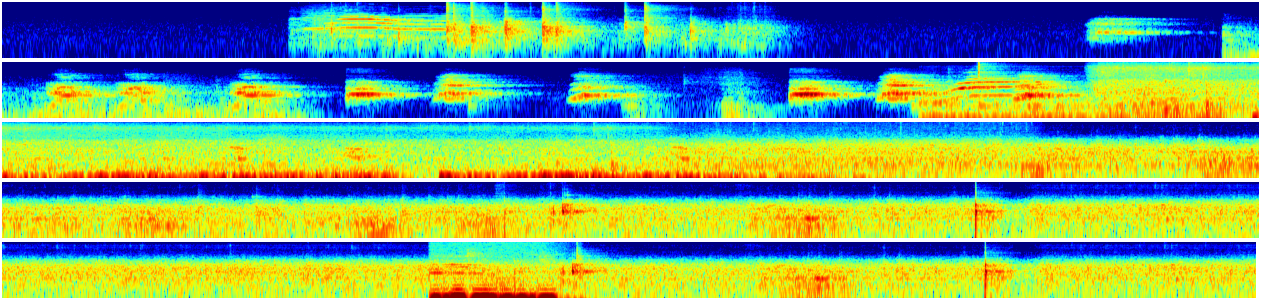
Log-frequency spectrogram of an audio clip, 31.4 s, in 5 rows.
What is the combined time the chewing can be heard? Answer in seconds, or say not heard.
not heard.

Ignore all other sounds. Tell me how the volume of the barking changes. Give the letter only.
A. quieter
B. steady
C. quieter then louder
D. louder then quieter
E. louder
D.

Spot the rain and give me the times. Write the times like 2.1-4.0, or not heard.
11.7-31.3.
